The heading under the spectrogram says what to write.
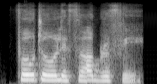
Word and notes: Photolithography: Indian

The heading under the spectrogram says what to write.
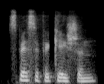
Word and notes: Specification: Indian

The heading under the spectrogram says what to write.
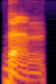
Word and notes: berm: British English

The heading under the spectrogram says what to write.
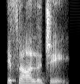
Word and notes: ethology: Indian

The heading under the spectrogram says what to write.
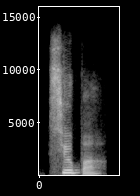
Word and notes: super: Indian

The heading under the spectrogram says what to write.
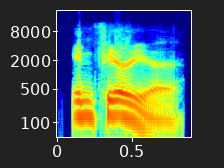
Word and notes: inferior: American English

